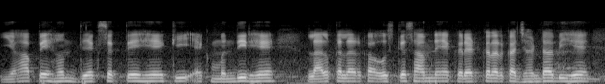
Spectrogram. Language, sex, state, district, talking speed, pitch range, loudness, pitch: Hindi, male, Assam, Hailakandi, 220 wpm, 140-155 Hz, -18 LUFS, 145 Hz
